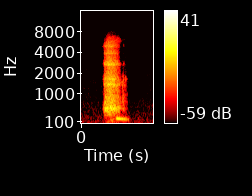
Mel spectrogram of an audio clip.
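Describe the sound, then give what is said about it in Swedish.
A single audible breath comes during a guided relaxation exercise, exhaled out through the mouth as a soft, breathy whoosh of about half a second, heard alone. “Ett andetag till in genom näsan. Och pusta ut genom munnen.”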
